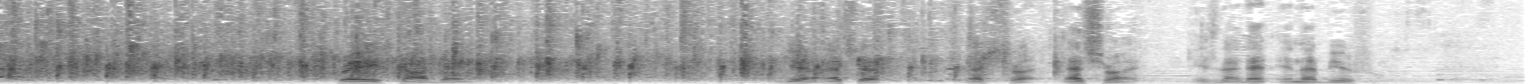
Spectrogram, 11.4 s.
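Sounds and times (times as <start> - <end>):
large crowd applauding: 0.0 - 8.4
speech: 2.6 - 3.8, 5.9 - 10.4.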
